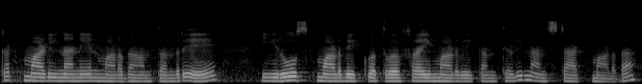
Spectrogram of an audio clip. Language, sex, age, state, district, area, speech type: Kannada, female, 60+, Karnataka, Bidar, urban, spontaneous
